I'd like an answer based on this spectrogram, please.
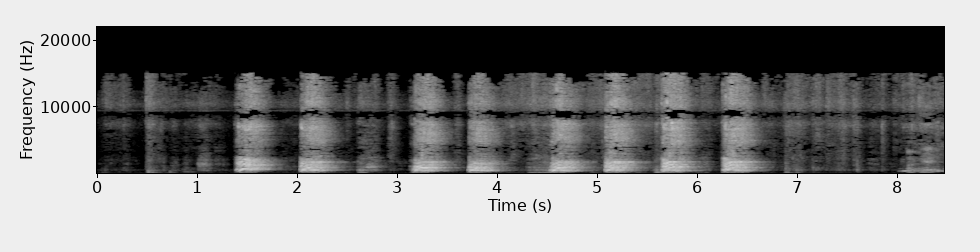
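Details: Dog barking while protecting its owners: a run of eight loud, deep, harsh barks about every 0.6 seconds, with softer short woofs before and after.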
